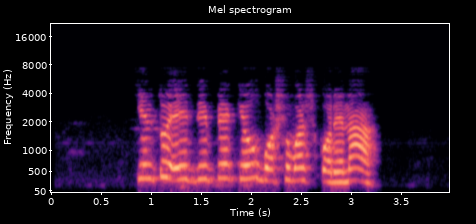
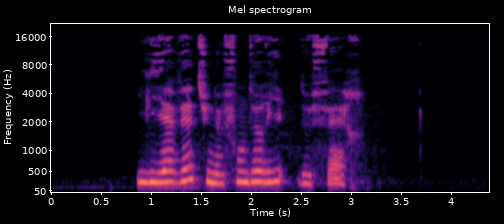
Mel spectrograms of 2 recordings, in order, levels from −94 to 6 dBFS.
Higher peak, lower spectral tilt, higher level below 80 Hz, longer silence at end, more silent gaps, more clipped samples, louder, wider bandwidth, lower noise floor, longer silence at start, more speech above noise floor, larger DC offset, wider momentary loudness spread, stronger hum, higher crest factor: first, -2 dBFS vs -14 dBFS; first, -7 dB/octave vs -4.5 dB/octave; first, -66 dBFS vs -80 dBFS; second, 0.75 s vs 1.3 s; neither; neither; first, -15 LUFS vs -29 LUFS; second, 5.6 kHz vs 17 kHz; second, -75 dBFS vs -87 dBFS; about the same, 0.85 s vs 0.85 s; about the same, 61 dB vs 58 dB; neither; second, 8 LU vs 13 LU; neither; about the same, 16 dB vs 18 dB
